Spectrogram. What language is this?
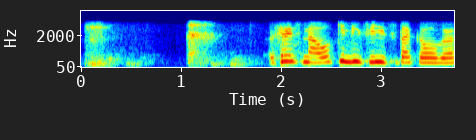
Dogri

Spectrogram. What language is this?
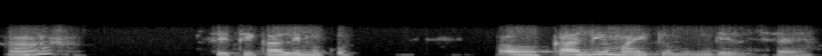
Maithili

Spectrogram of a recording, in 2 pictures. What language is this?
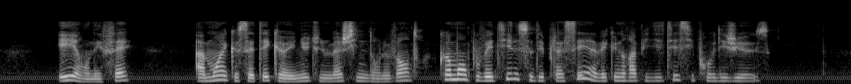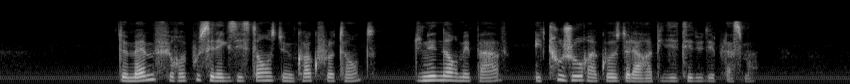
French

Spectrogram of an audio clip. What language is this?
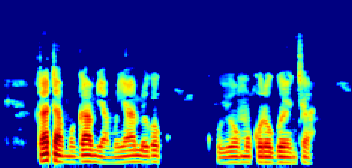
Ganda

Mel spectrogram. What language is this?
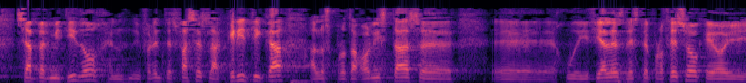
Spanish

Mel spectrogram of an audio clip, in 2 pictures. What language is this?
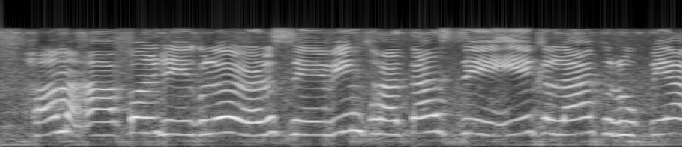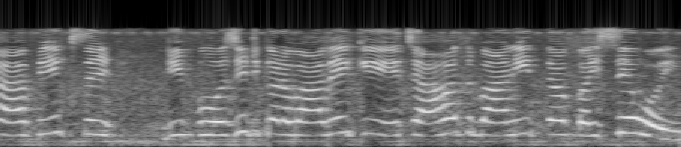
Bhojpuri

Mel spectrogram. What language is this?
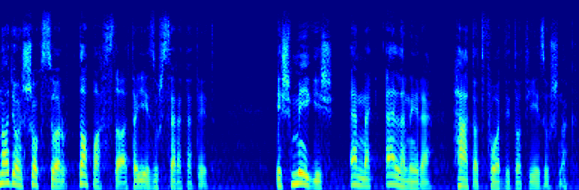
Hungarian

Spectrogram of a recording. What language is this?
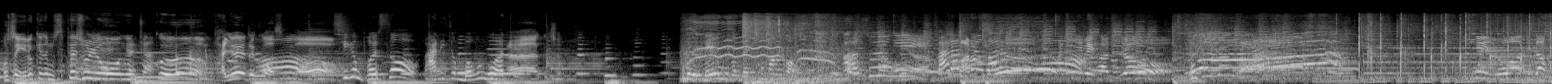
Korean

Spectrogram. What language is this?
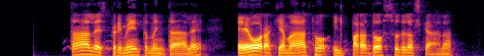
Italian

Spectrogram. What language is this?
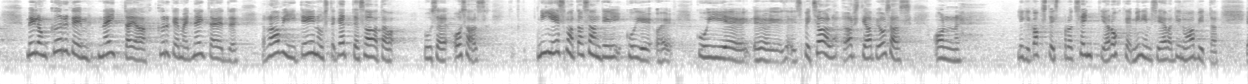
Estonian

